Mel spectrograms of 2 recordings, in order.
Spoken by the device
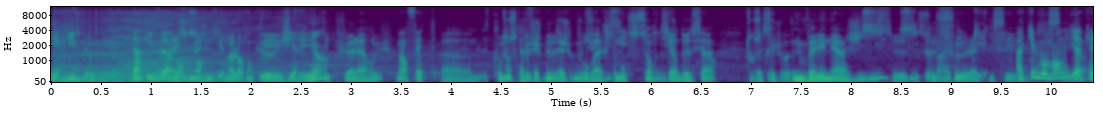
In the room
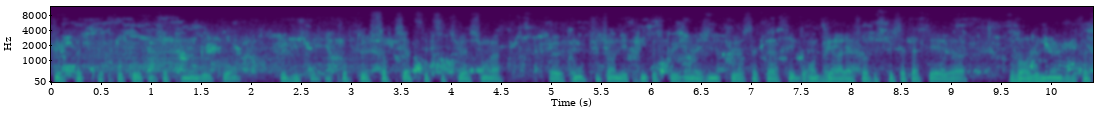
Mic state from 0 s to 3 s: both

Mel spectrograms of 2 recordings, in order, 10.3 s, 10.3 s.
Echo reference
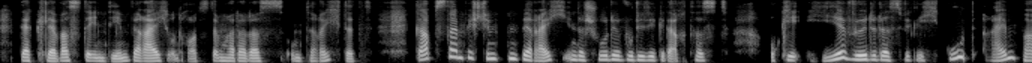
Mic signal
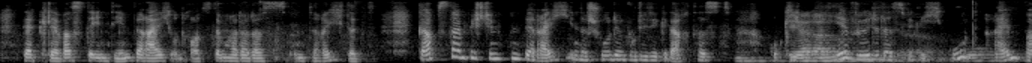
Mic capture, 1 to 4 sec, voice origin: echo only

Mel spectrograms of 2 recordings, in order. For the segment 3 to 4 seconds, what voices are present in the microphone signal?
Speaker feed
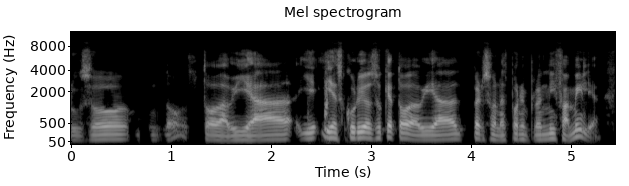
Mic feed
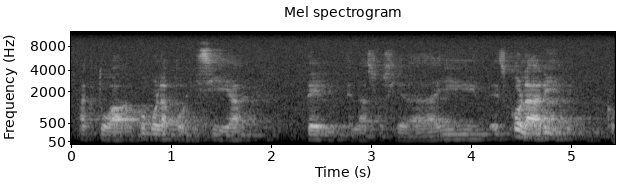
user only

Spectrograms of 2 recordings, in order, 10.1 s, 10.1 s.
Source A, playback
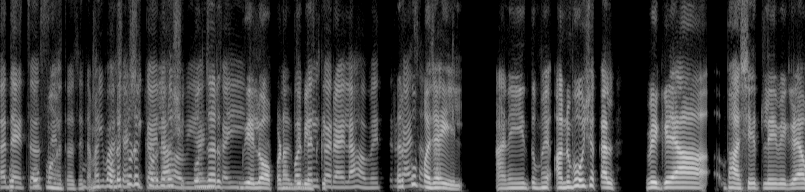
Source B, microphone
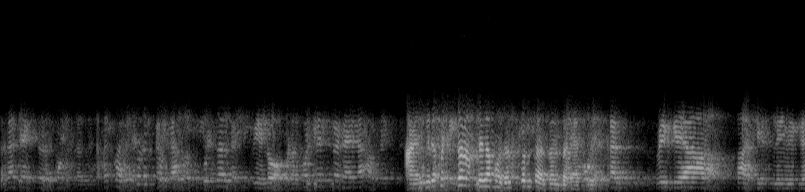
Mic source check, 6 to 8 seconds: both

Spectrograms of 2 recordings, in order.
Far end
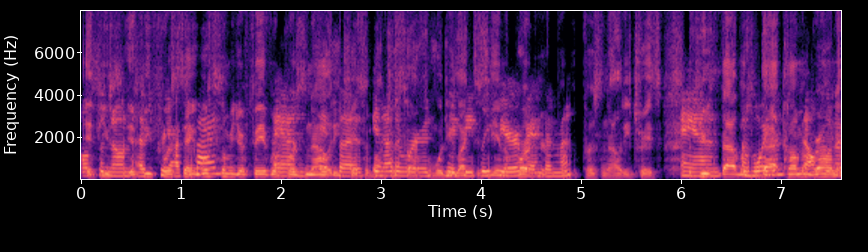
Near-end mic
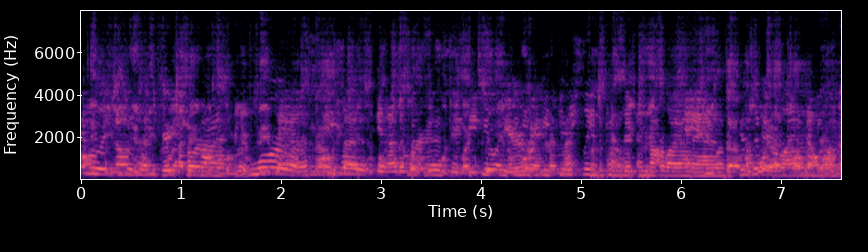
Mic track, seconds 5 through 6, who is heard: both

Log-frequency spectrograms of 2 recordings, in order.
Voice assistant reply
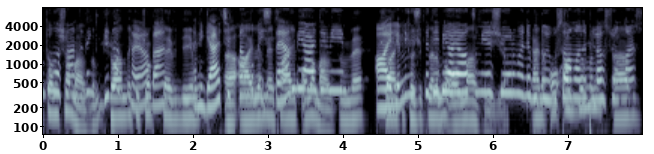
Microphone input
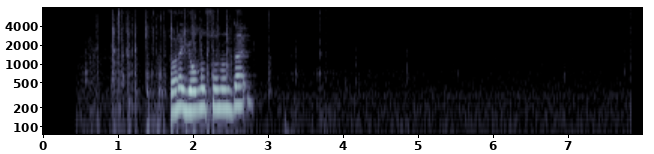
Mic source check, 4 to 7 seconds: neither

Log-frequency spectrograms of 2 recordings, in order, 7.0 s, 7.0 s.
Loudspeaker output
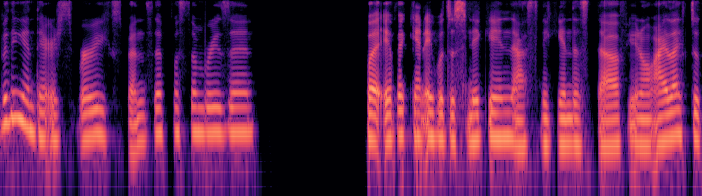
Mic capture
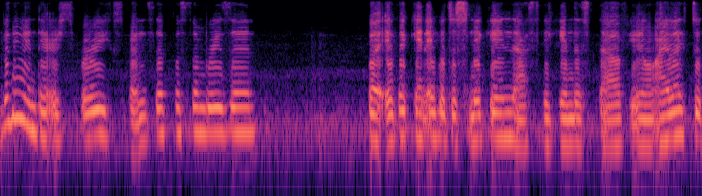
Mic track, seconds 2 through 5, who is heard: echo only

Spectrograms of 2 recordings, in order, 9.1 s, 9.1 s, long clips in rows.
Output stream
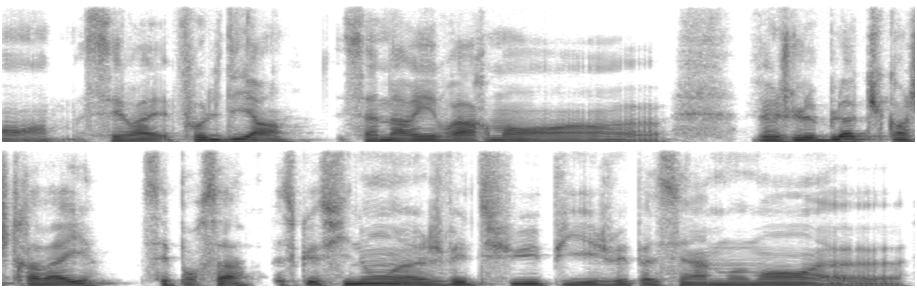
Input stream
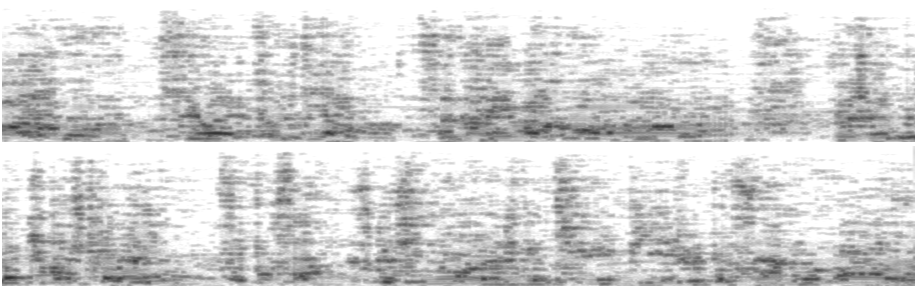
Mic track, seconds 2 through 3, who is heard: echo only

